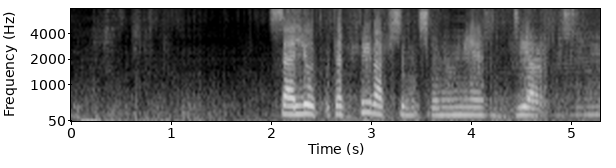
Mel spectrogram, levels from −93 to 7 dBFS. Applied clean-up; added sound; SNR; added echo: neural separator model SepFormer DNS4.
